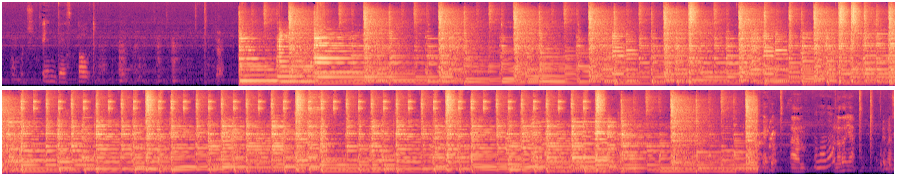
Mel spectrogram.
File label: guitar hooks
